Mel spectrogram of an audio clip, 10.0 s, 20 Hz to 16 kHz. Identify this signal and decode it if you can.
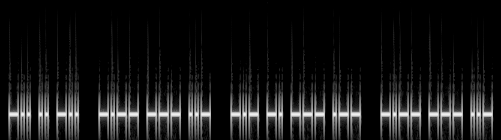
Morse code, heard as a keyed tone, about 20 wpm, 700 Hz. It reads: DID YOU KNOW YOU
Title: Sentences with 9-Word Phrases - Spoken Beginning - 20wpm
